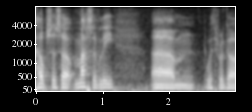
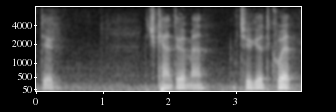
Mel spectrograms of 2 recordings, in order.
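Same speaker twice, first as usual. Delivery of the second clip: mock deadpan excuse; 3 semitones lower, 7 dB quieter, slower than usual. Retelling his own deadpan excuse.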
